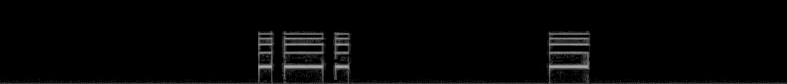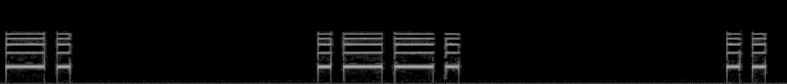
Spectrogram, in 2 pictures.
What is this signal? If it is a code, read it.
Morse code, heard as a keyed tone, about 9 wpm, spaced as for 3 wpm, 830 Hz. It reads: RTNPI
